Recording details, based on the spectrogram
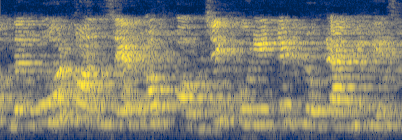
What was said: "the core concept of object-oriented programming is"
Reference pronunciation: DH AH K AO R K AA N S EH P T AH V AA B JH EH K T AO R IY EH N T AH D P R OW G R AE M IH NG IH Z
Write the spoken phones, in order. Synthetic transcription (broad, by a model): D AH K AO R K AA N S EH P T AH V AA B JH EH K T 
